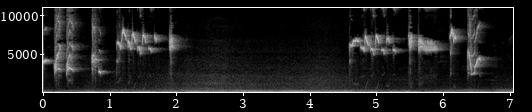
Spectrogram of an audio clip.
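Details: Orange-headed thrush song from Singaraja, Bali, used as a lure after moulting: sharp clipped notes and thin, high whistles in short phrases, a quiet stretch with low rumbling background, then more high whistled and chattering notes.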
